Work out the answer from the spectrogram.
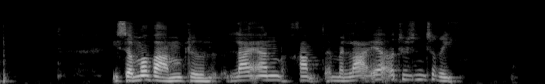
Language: Danish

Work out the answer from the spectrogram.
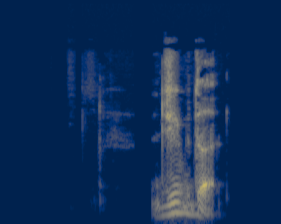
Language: Kalkoti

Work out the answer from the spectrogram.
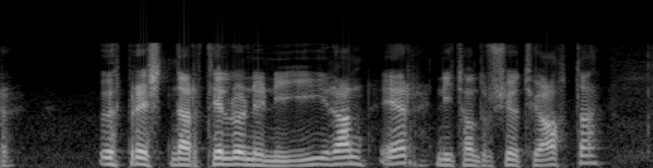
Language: Icelandic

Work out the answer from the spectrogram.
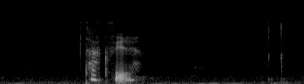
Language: Faroese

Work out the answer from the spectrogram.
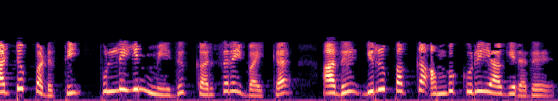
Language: Tamil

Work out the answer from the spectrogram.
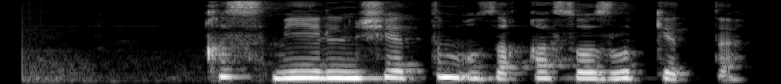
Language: Kazakh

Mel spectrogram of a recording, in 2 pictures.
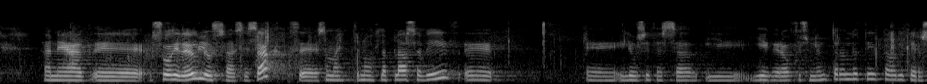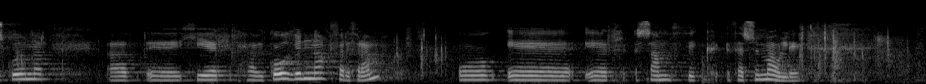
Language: Icelandic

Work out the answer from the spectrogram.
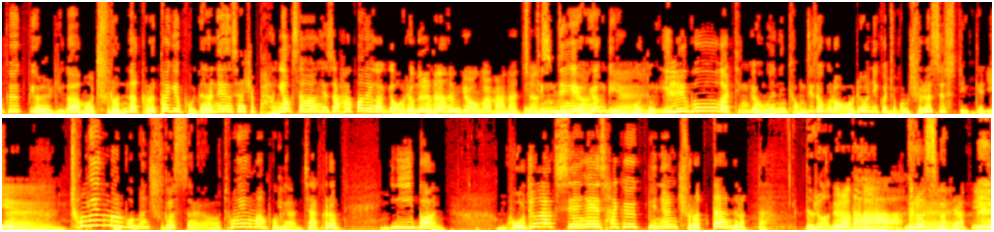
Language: Korean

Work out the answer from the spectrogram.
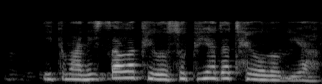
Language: Georgian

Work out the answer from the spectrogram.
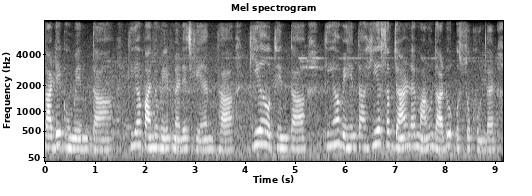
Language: Sindhi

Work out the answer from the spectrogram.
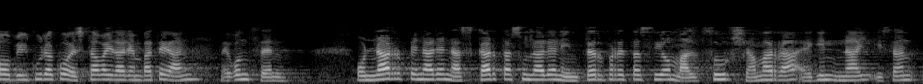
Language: Basque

